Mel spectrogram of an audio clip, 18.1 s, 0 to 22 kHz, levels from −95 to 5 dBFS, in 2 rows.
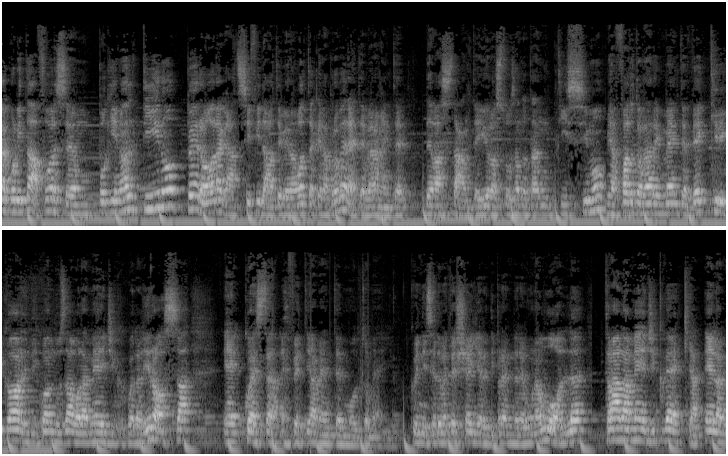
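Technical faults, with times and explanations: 12.43–13.87 s, CD scratch ticks: seven short ticks arrive at a steady rate of about five per second, the longest lasting a few milliseconds. A scratch or blemish on the disc surface corrupts more data than the error correction can rebuild, and it passes under the laser once per rotation. Each time, the player fills the damaged stretch by interpolating or muting a few milliseconds of samples, leaving a brief click or micro-gap.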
